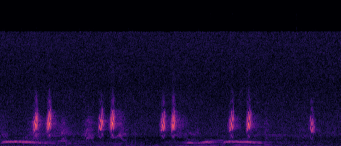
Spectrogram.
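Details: Bird voices: mellow, rounded coos that swell and fade, interleaved with brief high double chirps about every second, in a fairly quiet setting.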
